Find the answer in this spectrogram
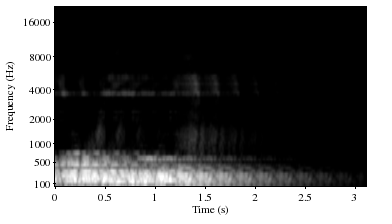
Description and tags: Alien Alarm
A simple but very strange noise that could be used for an alien ship alarm, or some strange machinery or whatever the heck you'd like.
strange, loud, alien, alarm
